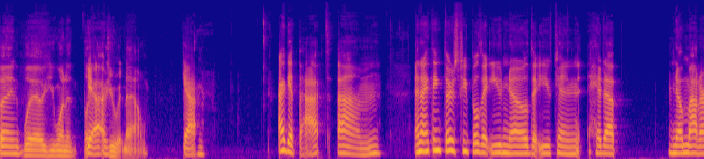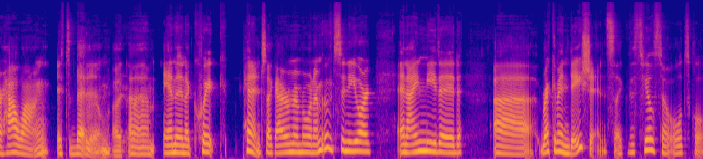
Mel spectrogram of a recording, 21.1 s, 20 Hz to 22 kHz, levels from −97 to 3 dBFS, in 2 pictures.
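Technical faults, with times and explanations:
No technical faults can be heard in this speech clip.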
